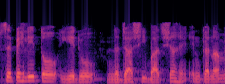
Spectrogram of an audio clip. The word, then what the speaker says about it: نجاشی: عربی کے اندر جو زیادہ فصیح ہے، زیادہ بہتر ہے، وہ نجاشی ہے، نون کے نیچے زیر کے ساتھ کسرہ کے ساتھ نجاشی پڑھنا،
